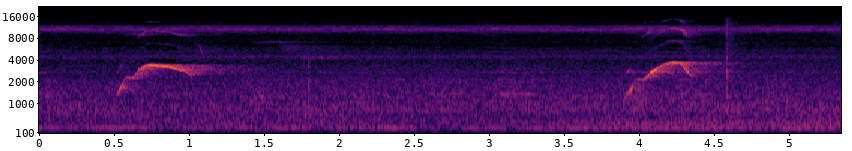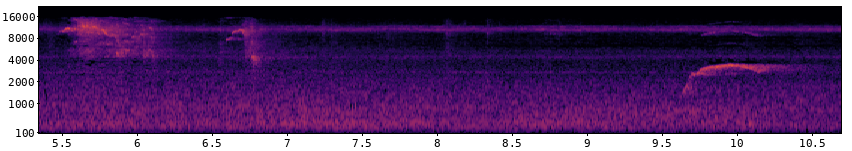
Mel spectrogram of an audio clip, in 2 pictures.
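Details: Newborn baby macaque crying loudly, hungry for milk after Tarzanna kept her away a long time; high, arching cries that rise then fall, three in about ten seconds at uneven gaps, over a steady high insect hiss.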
